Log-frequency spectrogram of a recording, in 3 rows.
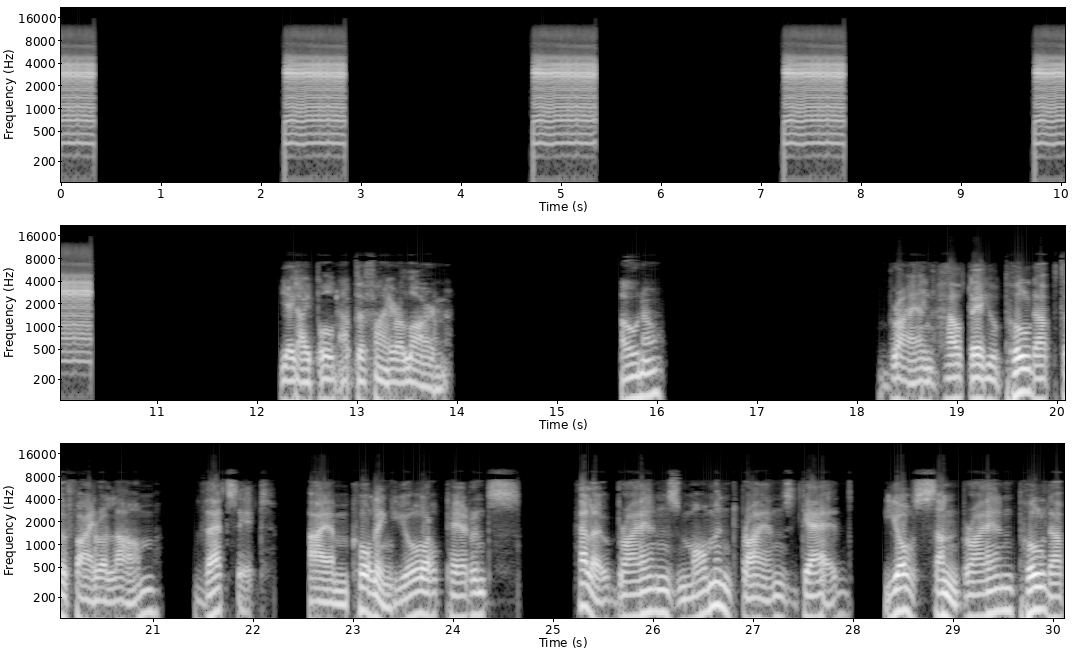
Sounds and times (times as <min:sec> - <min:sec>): Speech: 0:12.2 - 0:14.0, 0:15.7 - 0:16.1, 0:18.2 - 0:30.1.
